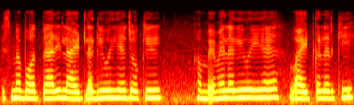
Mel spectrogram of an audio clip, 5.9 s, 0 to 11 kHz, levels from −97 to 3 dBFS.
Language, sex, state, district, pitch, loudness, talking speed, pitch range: Hindi, female, Madhya Pradesh, Bhopal, 235 Hz, -9 LUFS, 175 wpm, 225-240 Hz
